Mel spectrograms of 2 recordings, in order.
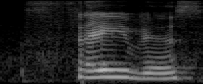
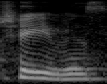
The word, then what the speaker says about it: Savis: Driggers, Goins, Harmon, Russell, Sammons, spelled S-A-M-M-O-N-S, Scott, Savis, it's a Savis, it's not Chavis, it's a Savis with an S.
